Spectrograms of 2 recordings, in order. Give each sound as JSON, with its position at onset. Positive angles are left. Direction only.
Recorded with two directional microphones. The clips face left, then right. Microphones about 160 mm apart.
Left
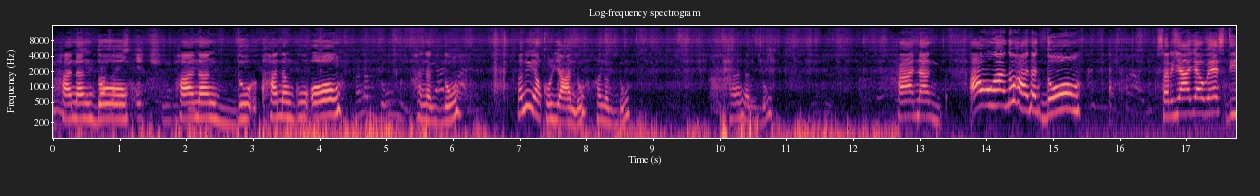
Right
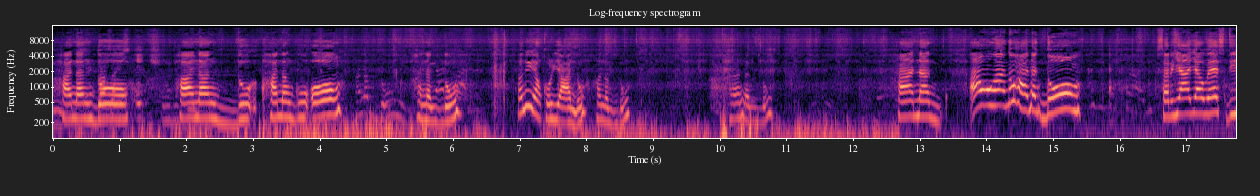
{"t": 0.0, "sound": "speech", "side_deg": -5}
{"t": 5.4, "sound": "speech", "side_deg": -15}
{"t": 6.6, "sound": "a sound", "side_deg": -90}
{"t": 7.0, "sound": "speech", "side_deg": -5}
{"t": 10.2, "sound": "speech", "side_deg": -10}
{"t": 12.6, "sound": "a woman's voice", "side_deg": -30}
